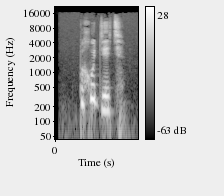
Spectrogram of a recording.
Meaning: to grow thin, to lose weight
- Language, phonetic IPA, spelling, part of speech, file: Russian, [pəxʊˈdʲetʲ], похудеть, verb, Ru-похудеть.ogg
